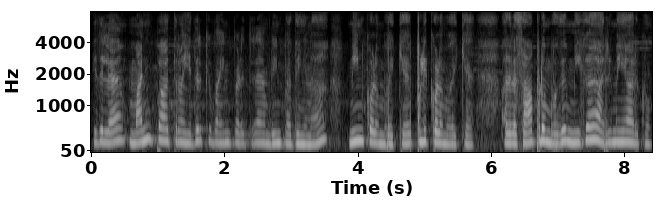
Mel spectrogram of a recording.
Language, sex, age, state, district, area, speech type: Tamil, female, 30-45, Tamil Nadu, Tiruchirappalli, rural, spontaneous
